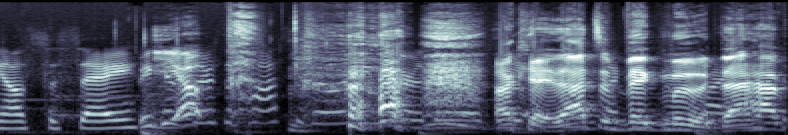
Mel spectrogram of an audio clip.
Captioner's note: laughs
